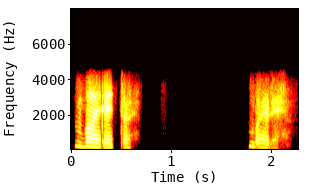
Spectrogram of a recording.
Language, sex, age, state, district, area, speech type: Goan Konkani, female, 18-30, Goa, Ponda, rural, conversation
